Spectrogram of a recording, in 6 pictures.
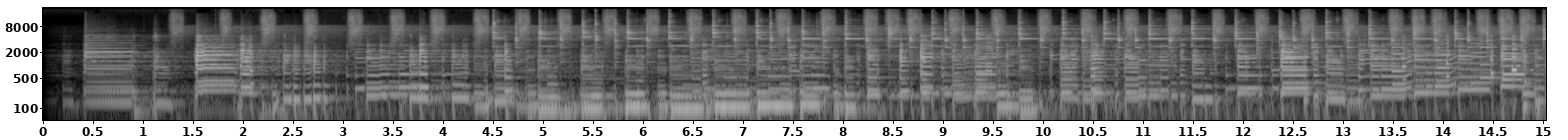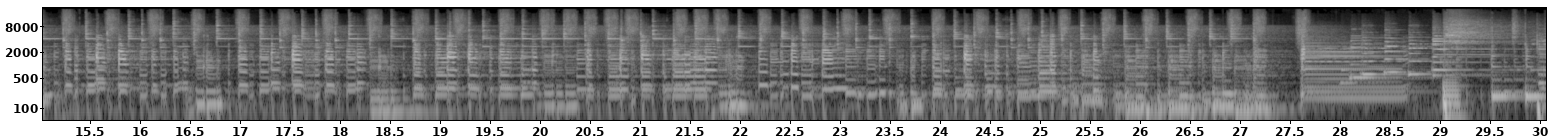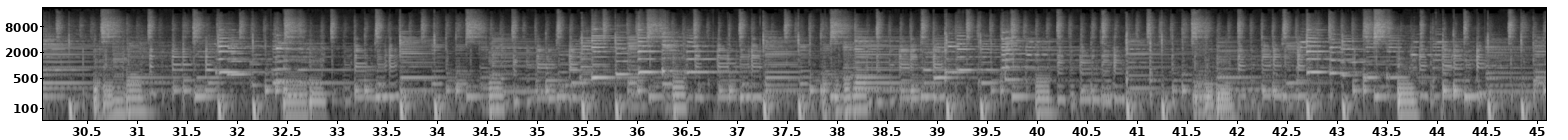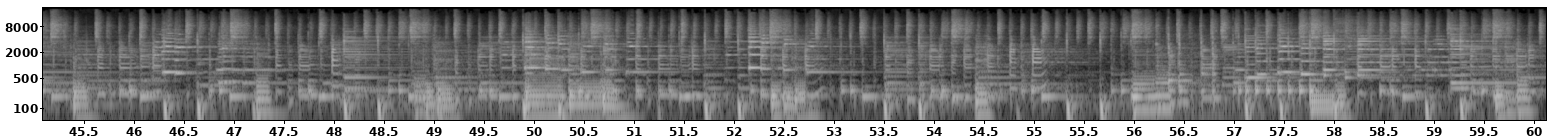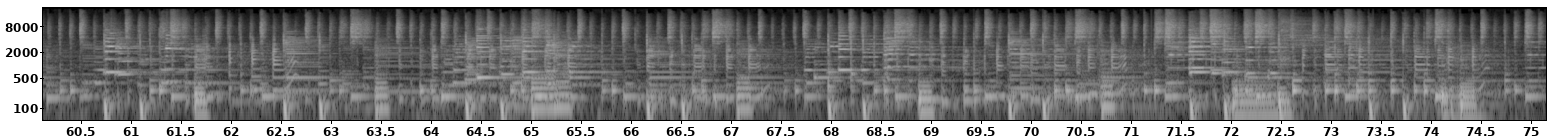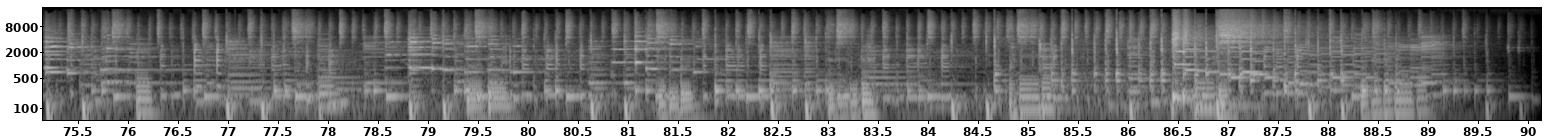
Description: crossover   ethnic jazz   fusion   jazz groove   tropical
